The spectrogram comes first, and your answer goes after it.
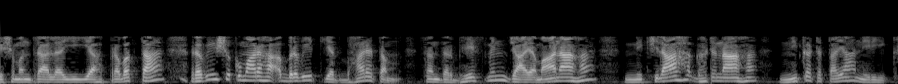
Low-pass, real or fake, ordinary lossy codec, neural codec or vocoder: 3.6 kHz; real; none; none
